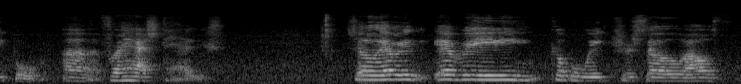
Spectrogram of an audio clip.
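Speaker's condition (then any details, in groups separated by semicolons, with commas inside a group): Tongue cancer; had speech therapy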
